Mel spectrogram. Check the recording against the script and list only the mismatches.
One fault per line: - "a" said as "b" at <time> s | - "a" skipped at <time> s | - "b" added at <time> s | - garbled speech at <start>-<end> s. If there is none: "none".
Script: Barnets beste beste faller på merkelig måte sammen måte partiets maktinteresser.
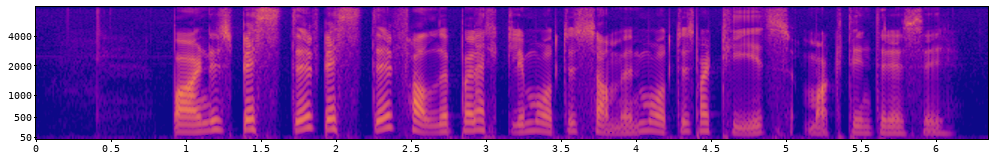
none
